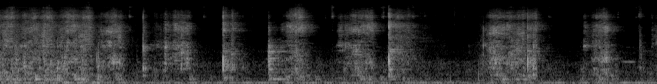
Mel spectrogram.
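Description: Spoon scraping and clinking around a bowl while a puffed rice laddu mixture is stirred with nutmeg and cardamom powder, a steady near rubbing broken by several sharper metallic taps, with no talking.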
